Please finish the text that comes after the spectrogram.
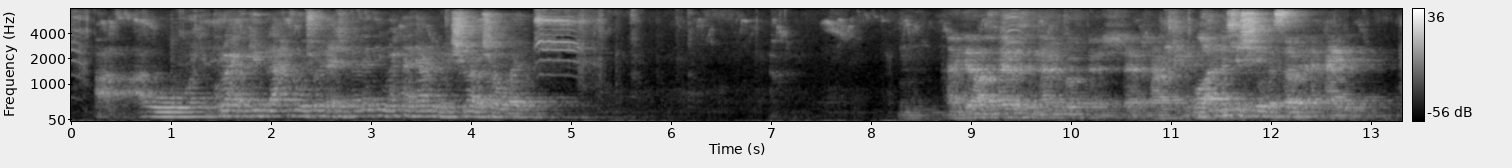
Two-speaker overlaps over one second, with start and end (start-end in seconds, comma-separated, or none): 11.2-12.4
